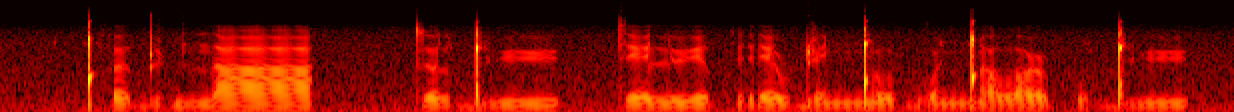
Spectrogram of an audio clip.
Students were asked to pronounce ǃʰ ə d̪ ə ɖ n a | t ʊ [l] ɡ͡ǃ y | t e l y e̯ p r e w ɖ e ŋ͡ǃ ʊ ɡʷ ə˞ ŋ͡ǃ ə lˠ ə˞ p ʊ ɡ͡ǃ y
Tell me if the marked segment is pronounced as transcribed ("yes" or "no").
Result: yes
